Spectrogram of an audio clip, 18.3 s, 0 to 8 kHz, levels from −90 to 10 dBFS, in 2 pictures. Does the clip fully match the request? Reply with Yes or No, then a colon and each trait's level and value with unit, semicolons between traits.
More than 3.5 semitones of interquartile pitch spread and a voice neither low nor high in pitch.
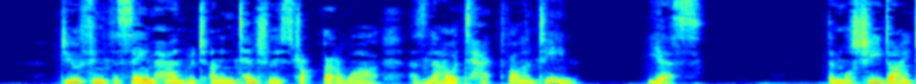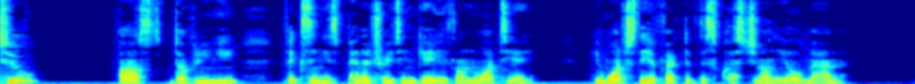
Yes: average, 3.9 semitones; medium, 175 Hz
